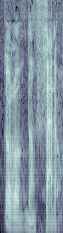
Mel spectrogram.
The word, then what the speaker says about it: Coro Danzado: Coro Danzado, zo moet je dat uitspreken.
